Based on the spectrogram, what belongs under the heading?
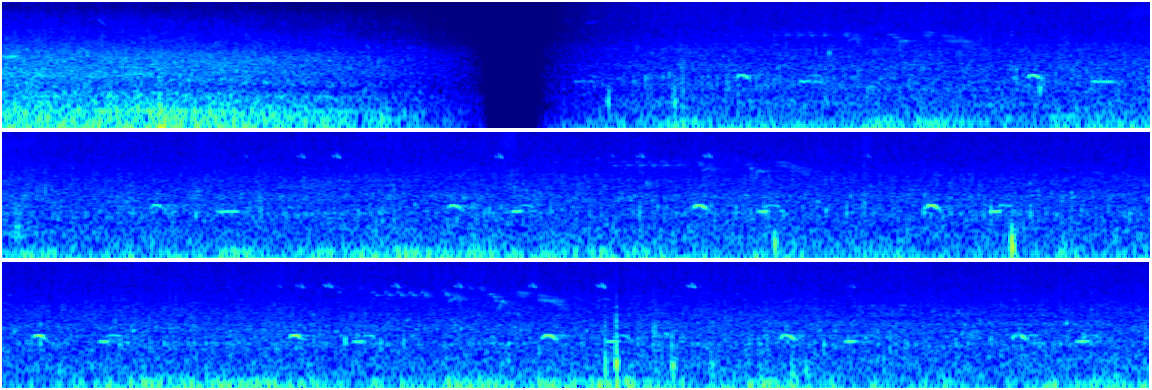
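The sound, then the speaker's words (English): A cuckoo calls over and over in a steady rhythm across a small glen high up in Assynt, Sutherland, in the north of Scotland, its two-note cry faint against the constant rush of running water. “And that's the sound of a cuckoo calling across a little glen high up in the north of Scotland in Assint.”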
